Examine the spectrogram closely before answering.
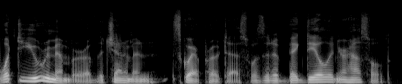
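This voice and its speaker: At a very fast pace, a man with a fairly low pitch swings very widely in tone, recorded dry and close with no echo. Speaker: radio host. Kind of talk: news interview.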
